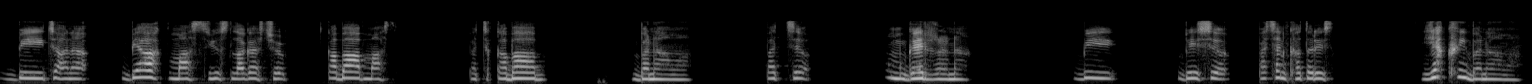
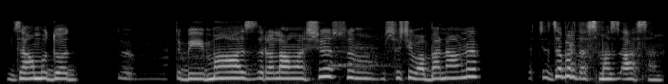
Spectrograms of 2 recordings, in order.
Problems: background sounds at intervals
